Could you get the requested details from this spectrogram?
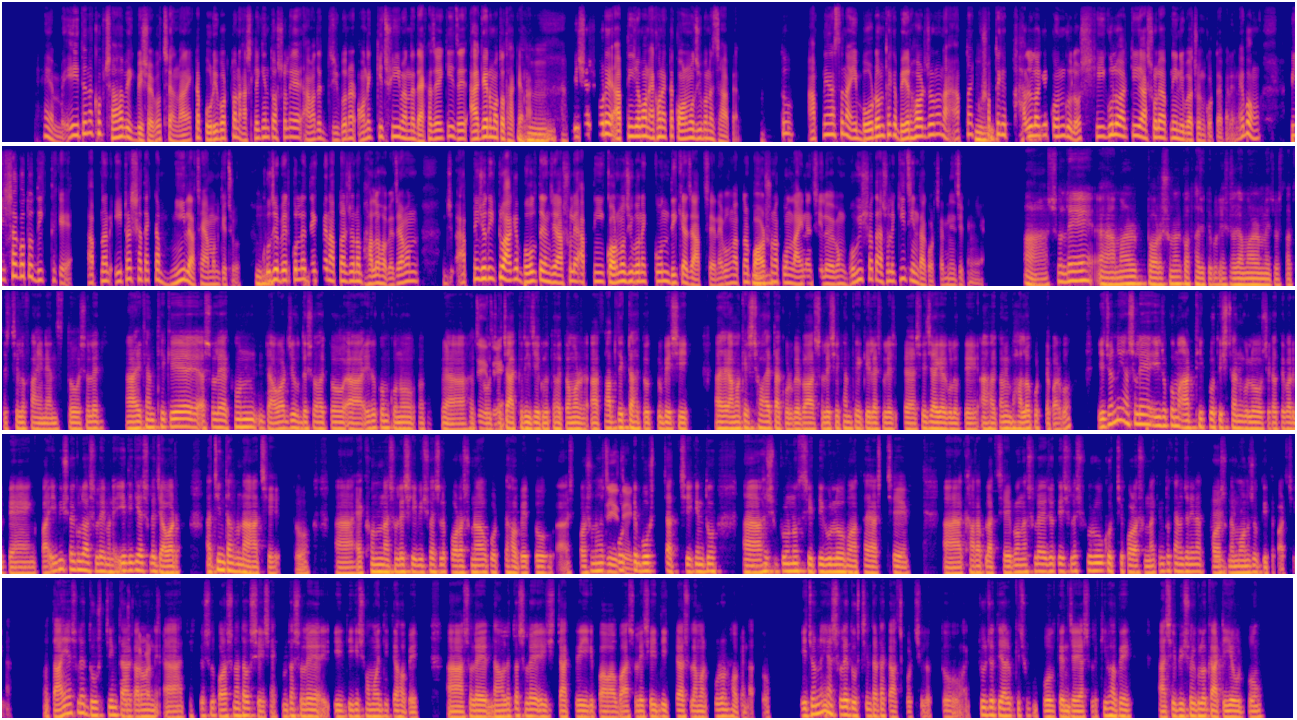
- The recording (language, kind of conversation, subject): Bengali, advice, বোর হয়ে গেলে কীভাবে মনোযোগ ফিরে আনবেন?
- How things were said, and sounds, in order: other noise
